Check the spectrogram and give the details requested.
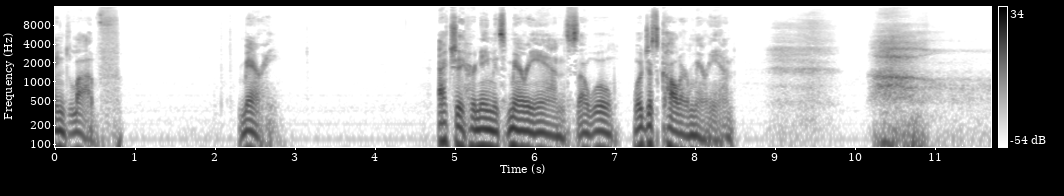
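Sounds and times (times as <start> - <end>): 
speech: 0.0 - 0.9, 2.3 - 2.8, 4.8 - 8.6
deep breath: 8.7 - 11.6.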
